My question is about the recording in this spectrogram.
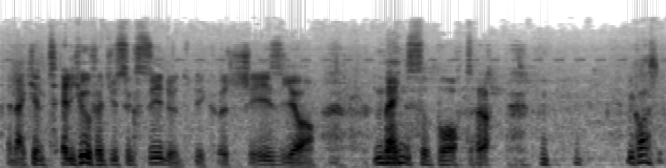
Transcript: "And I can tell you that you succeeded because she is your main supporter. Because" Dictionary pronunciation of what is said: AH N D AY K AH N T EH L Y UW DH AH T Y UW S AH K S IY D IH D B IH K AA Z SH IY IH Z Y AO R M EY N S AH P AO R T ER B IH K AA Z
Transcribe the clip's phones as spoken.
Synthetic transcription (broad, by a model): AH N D AY K AH N T EH L Y UW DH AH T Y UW S AH K S IY D IH D B IH K AA Z SH IY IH Z Y AO R M EY N S AH P AO R T ER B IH K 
